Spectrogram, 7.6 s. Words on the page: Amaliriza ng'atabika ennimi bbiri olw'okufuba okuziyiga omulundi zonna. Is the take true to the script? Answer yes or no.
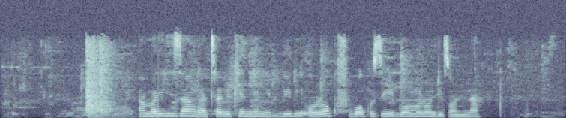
yes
